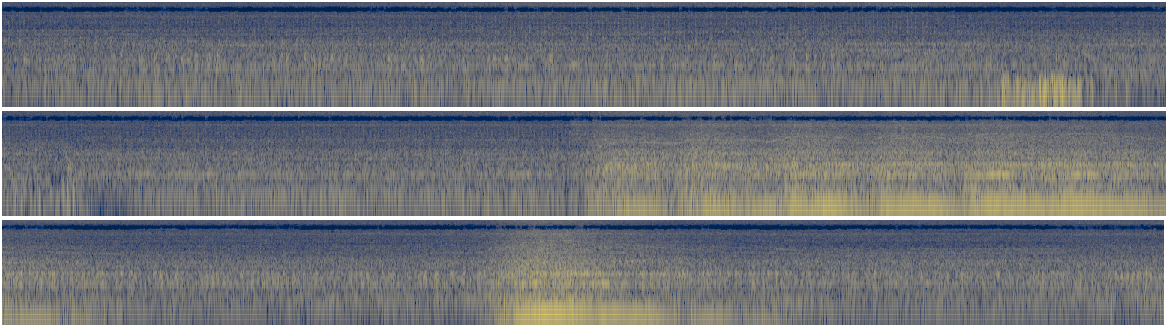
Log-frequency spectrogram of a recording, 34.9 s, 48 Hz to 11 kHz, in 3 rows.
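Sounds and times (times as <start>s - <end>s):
car engine idling: 0.0s - 34.9s
engine knocking: 0.0s - 34.9s
engine revving: 17.3s - 24.4s, 27.9s - 31.3s.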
